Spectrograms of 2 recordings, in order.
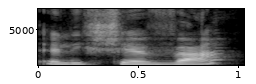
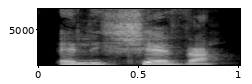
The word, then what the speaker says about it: Elisheva: is not Eli cheva it is not elisheva it is elisheva we stress the she syllable elisheva elisheva is referenced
